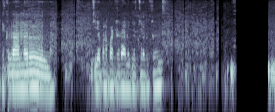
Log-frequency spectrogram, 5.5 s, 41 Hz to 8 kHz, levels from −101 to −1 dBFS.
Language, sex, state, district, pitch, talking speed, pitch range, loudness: Telugu, male, Andhra Pradesh, Anantapur, 125 Hz, 75 wpm, 125-130 Hz, -19 LUFS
